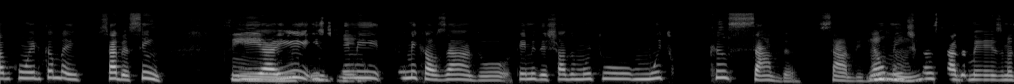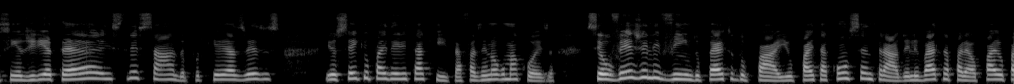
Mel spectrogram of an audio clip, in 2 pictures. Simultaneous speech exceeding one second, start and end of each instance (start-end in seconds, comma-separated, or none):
2.3-3.6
